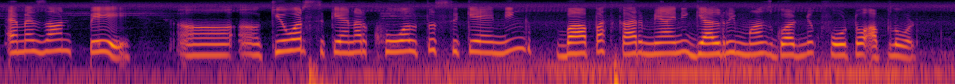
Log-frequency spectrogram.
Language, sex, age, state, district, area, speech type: Kashmiri, other, 18-30, Jammu and Kashmir, Budgam, rural, read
